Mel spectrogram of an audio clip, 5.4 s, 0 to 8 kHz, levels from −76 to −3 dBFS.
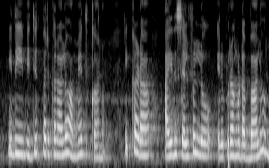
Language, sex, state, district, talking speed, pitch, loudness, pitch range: Telugu, female, Telangana, Komaram Bheem, 145 wpm, 245 Hz, -17 LUFS, 230-270 Hz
